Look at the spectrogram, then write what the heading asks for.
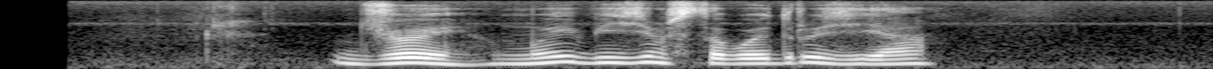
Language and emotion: Russian, positive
